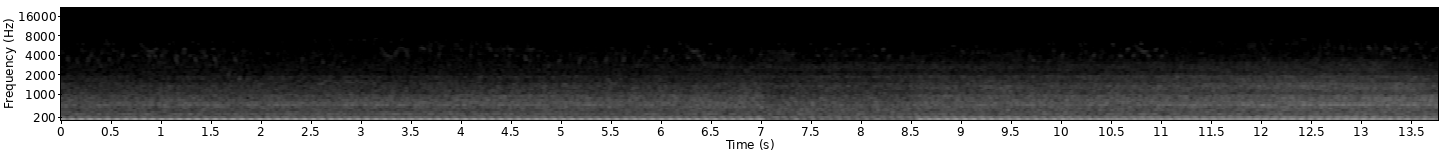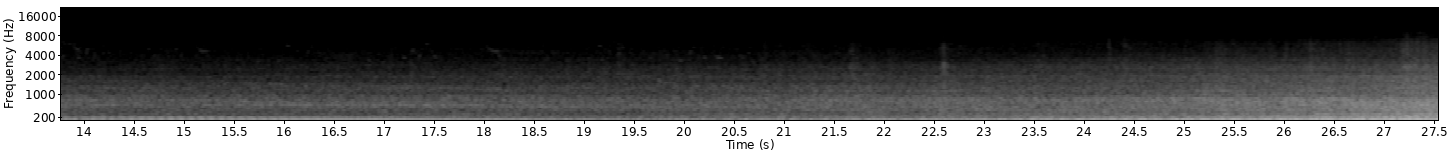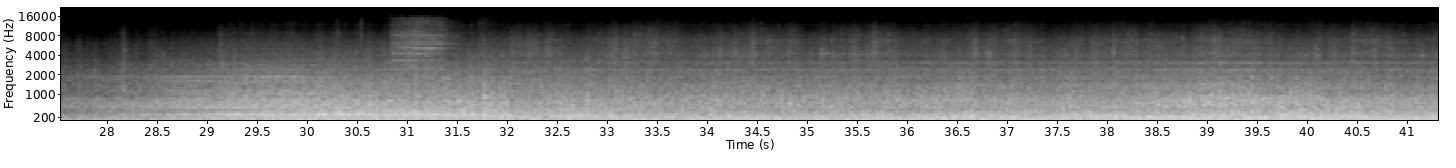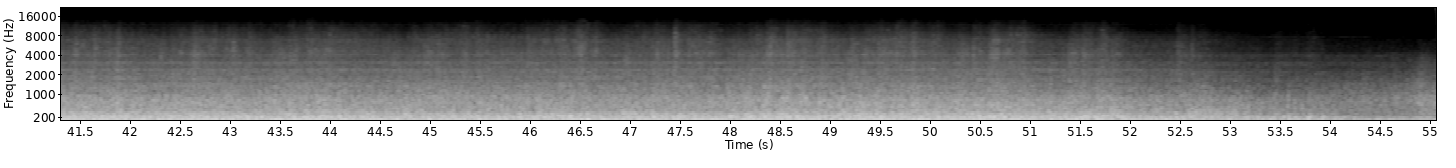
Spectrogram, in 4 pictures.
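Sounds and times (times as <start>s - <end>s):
diesel locomotive engines: 0.0s - 55.0s
train wheels clattering on rails: 26.2s - 53.9s.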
